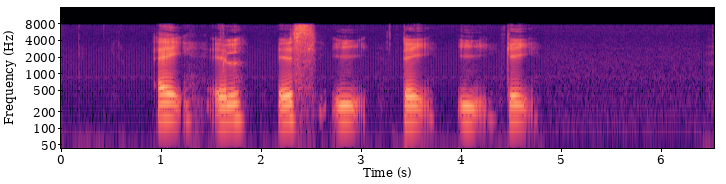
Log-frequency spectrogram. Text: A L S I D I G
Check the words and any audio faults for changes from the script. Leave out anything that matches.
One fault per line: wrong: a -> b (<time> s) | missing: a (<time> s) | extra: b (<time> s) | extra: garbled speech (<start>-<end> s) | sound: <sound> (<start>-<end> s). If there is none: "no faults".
no faults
